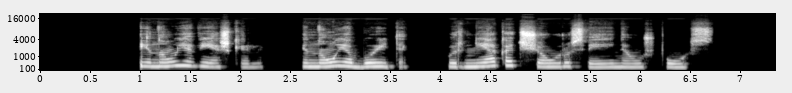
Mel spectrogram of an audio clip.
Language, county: Lithuanian, Panevėžys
